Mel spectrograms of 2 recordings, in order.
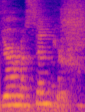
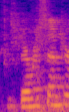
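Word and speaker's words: Dermacentor: This is Dermacenter. So Derma sent her and her son, the tick. Dermacenter and her son.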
